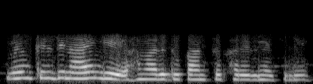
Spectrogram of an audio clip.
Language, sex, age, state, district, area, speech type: Hindi, female, 45-60, Uttar Pradesh, Ayodhya, rural, conversation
